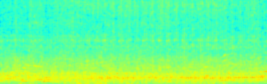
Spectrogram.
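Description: Vintage Fordson tractor engine running slowly and steadily as it passes close by, with crowd voices mixed in.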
